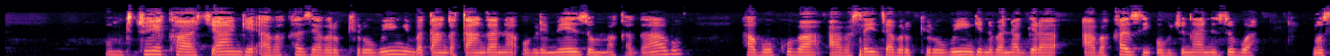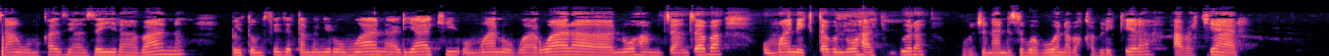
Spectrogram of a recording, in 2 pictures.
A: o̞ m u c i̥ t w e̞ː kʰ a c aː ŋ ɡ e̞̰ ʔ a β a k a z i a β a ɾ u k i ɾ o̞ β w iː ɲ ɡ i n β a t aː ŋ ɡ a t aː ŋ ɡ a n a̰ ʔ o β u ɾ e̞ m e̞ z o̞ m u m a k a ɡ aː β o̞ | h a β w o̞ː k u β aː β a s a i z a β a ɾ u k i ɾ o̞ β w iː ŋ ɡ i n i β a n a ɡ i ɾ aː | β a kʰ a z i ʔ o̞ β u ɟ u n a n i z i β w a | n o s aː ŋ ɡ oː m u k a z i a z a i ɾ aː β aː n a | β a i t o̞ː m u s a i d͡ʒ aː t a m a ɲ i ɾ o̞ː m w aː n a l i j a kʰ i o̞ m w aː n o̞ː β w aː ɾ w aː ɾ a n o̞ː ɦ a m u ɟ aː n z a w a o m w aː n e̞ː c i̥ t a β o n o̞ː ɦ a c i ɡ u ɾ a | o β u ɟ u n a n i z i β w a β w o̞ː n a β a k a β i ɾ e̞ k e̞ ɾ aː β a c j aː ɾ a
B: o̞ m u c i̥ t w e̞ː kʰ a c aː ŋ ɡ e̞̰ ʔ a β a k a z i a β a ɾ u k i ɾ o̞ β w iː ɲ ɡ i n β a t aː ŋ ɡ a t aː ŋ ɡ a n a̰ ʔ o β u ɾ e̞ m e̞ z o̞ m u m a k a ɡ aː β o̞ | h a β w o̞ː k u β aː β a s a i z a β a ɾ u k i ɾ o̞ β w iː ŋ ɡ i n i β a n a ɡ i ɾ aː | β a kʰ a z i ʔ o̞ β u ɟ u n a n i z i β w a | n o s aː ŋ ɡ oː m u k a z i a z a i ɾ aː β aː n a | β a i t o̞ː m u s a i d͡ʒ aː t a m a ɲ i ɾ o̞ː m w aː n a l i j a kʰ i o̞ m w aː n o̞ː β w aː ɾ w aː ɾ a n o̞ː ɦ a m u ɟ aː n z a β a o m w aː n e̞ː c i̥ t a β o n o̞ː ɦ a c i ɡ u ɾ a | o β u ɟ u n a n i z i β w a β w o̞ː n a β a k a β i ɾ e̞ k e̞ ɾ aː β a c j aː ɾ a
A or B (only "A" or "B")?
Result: B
